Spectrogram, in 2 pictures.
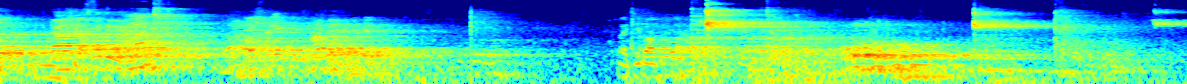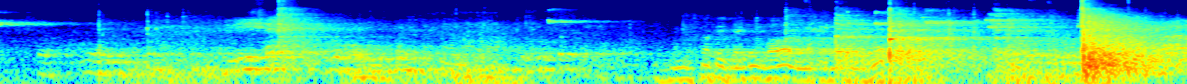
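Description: Badminton rackets hit a shuttlecock with sharp pops in a large echoing hall.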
